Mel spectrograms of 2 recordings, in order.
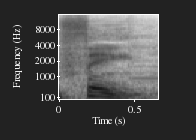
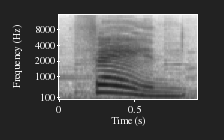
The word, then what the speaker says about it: feign: There's a nasal sound at the end, right? Yeah, a little bit. So feign. The beginning of the word would be like fei in Chinese, like to fly, right? So fei. Fei.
